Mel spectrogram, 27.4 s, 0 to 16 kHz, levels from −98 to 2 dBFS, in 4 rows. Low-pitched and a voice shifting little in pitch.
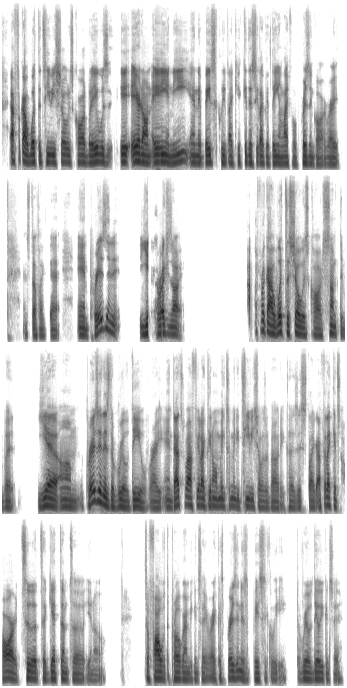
No: low, 110 Hz; average, 3.2 semitones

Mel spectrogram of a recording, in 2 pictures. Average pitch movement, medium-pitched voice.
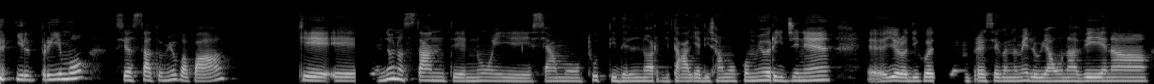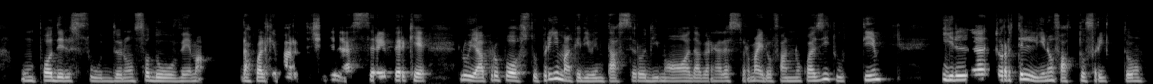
Yes: average, 3.0 semitones; medium, 165 Hz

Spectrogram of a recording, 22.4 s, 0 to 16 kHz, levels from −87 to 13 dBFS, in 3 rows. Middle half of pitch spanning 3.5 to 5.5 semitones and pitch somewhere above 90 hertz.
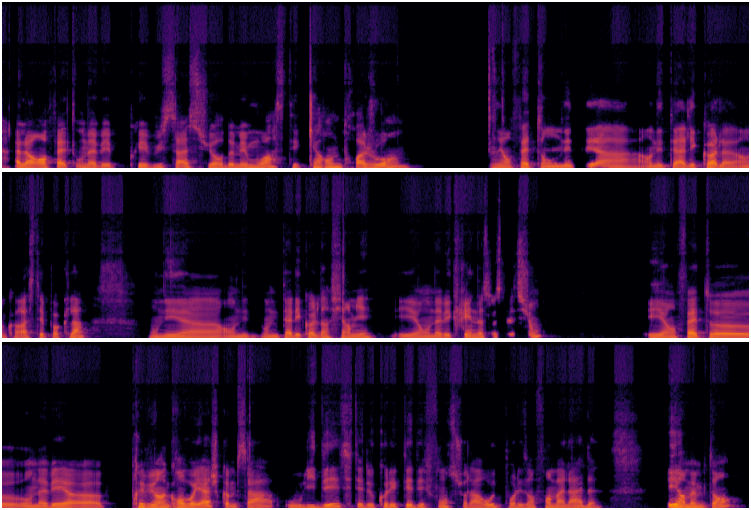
Yes: average, 4.0 semitones; low, 135 Hz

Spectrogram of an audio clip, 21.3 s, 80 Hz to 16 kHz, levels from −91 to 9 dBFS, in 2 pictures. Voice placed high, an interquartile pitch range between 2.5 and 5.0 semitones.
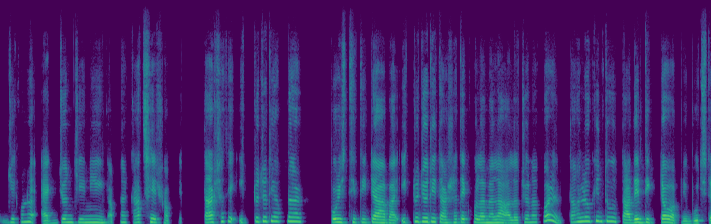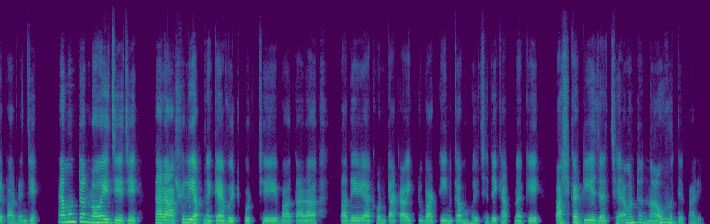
No: high, 210 Hz; wide, 5.4 semitones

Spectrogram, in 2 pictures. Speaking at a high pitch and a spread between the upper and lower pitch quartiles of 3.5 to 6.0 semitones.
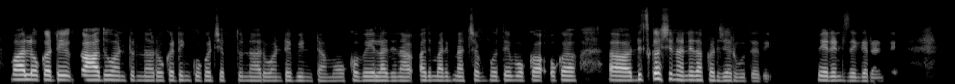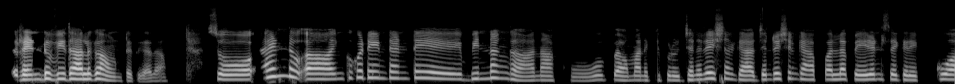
Yes: high, 205 Hz; average, 5.0 semitones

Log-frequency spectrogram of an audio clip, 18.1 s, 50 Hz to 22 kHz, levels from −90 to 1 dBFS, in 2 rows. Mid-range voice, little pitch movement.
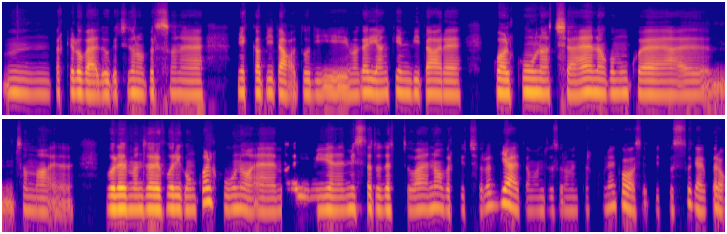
Yes: medium, 170 Hz; narrow, 1.6 semitones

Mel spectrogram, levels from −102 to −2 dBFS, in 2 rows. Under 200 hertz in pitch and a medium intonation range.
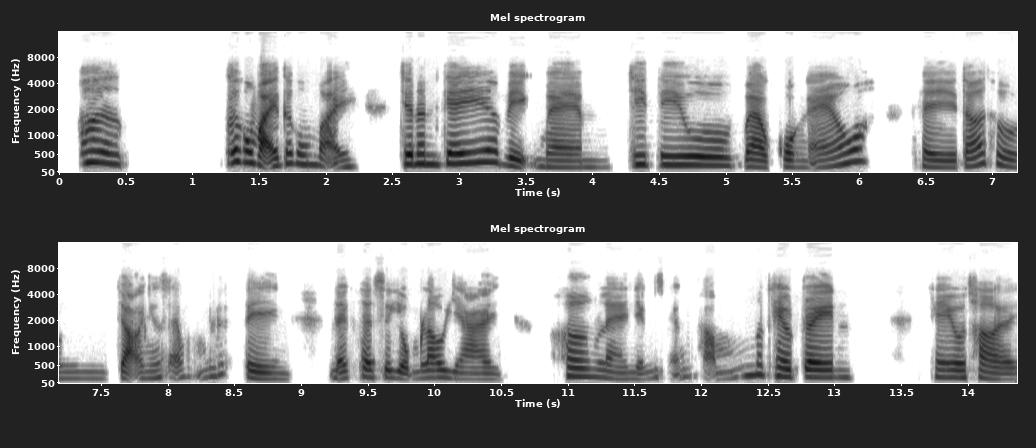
No: medium, 185 Hz; wide, 5.9 semitones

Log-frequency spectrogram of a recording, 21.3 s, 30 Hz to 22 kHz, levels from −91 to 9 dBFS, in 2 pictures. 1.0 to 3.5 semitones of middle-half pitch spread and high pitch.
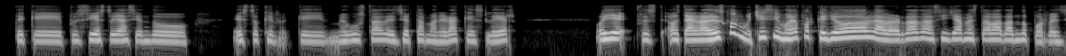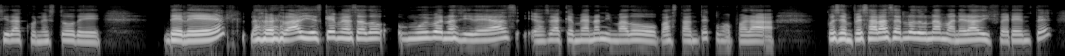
No: average, 4.0 semitones; high, 205 Hz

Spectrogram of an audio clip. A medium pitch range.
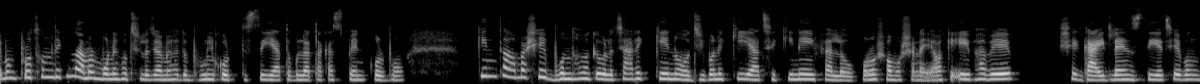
Yes: average, 3.0 semitones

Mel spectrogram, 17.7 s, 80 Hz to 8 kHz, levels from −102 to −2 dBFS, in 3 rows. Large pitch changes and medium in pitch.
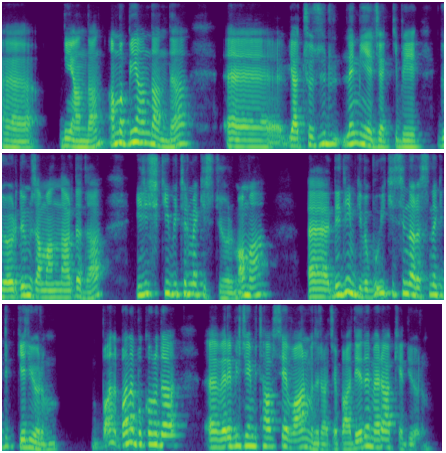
Yes: wide, 6.5 semitones; medium, 160 Hz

